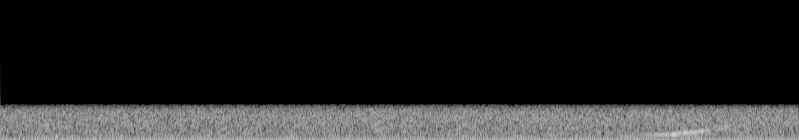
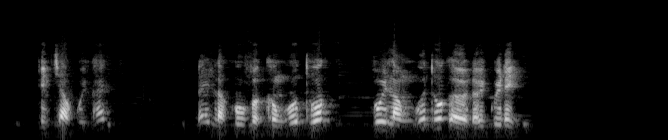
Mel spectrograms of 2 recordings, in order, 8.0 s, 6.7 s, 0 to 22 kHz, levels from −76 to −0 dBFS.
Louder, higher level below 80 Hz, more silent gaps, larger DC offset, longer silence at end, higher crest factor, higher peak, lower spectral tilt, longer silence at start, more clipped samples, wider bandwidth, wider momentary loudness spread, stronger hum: second, -26 LUFS vs -21 LUFS; first, -34 dBFS vs -80 dBFS; neither; first, 3% vs under 0.1%; second, 0 s vs 1.5 s; about the same, 14 dB vs 18 dB; second, -10 dBFS vs -6 dBFS; first, -18.5 dB/octave vs -1.5 dB/octave; second, 0 s vs 0.4 s; neither; second, 1 kHz vs 7.6 kHz; second, 4 LU vs 14 LU; neither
